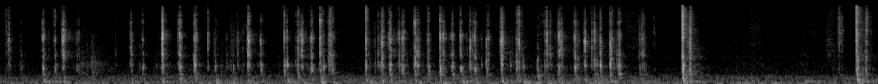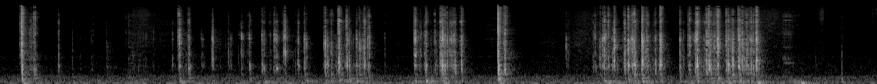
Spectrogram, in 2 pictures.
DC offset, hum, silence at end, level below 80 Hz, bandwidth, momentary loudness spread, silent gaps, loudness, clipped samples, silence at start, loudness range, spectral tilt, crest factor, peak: under 0.1%; none; 0 s; -48 dBFS; 17 kHz; 22 LU; none; -28 LUFS; under 0.1%; 0 s; 6 LU; -1 dB/octave; 30 dB; -2 dBFS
